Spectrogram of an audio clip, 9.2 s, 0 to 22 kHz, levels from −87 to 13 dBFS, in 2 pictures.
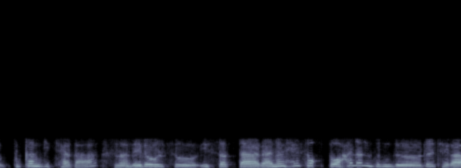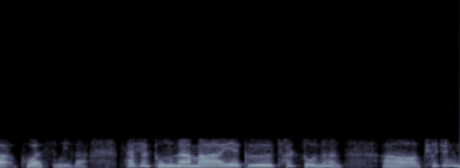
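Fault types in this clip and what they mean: RealAudio 14.4 codec: the speech runs through the whole clip squeezed into a phone-style band of roughly 200 Hz to 3.6 kHz with nothing above 3.8 kHz, muffled and gargly from heavy coding damage, which fits an old 8 kbit/s dial-up modem speech codec.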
